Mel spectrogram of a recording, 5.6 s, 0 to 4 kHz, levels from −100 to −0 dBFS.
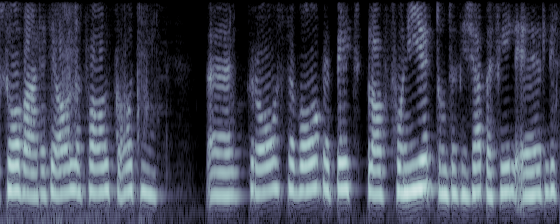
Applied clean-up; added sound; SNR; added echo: neural mask model DeepFilterNet 3.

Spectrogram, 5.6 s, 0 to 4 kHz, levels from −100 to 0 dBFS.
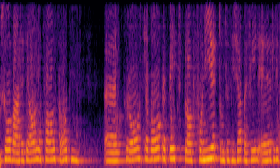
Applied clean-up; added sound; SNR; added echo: neural separator model SepFormer DNS4.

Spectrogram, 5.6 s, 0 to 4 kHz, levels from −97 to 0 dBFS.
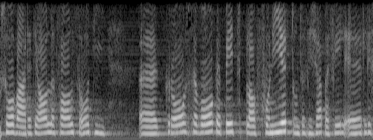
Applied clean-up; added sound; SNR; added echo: none; none; none; none.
